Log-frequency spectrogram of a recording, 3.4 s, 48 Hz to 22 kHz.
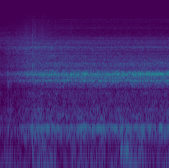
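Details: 2-pipe fan coil unit not heating, after the stuck-open valve was freed and the actuator remounted, stem pushed down by hand: soft steady rushing hiss rises as the valve opens, even flow, no banging; valve passing water normally.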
